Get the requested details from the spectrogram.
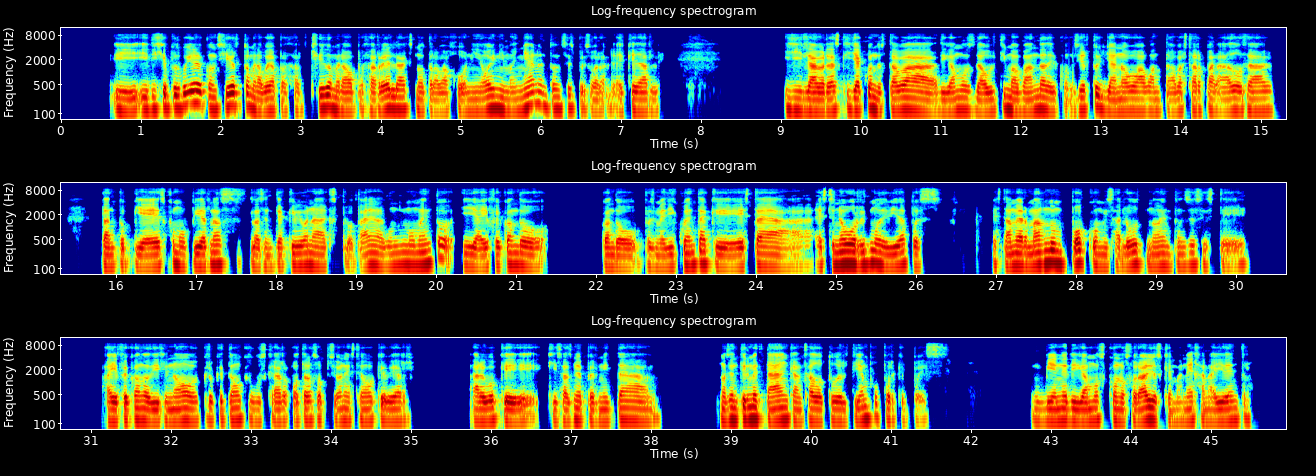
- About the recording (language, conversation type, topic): Spanish, advice, ¿Cómo puedo recuperar la motivación en mi trabajo diario?
- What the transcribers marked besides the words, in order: other background noise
